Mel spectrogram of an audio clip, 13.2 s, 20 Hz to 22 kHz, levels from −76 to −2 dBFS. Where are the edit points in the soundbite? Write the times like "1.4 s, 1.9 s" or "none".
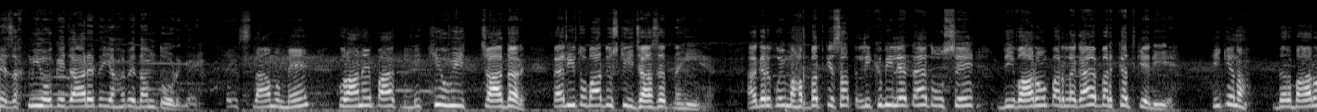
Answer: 2.4 s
